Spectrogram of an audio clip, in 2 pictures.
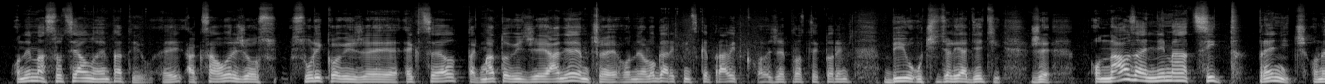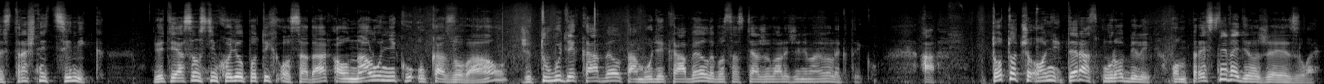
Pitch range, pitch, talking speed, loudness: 120-165 Hz, 135 Hz, 185 wpm, -19 LUFS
